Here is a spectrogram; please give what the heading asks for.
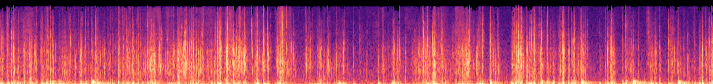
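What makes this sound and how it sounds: Fingertips of both hands tap and scratch a yellow plastic hazmat suit lying flat on a table. It makes a steady run of rapid, dull, low-heavy taps mixed with soft crinkling rustle, and each tap dies away almost at once.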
